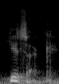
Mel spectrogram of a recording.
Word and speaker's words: Yitzhak: Yitzhak.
